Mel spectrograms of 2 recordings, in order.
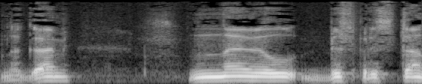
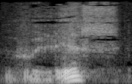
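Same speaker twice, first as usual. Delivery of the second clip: quiet, nervous question; unsure, shaken; 7 dB quieter than usual. A narrator's reading. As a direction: lose the swagger. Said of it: "голос у него был совсем не такой самоуверенный".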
